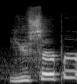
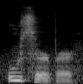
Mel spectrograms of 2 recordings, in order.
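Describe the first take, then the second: First: "usurper" opening with a YOO sound; y-glide pronunciation. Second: "usurper" opening with a bare OO sound; no y-glide. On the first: Reviewer unsure of the beer's name, offering "usurper" as yoo-SUR-per. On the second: Reviewer offering the other option for the beer's name, "usurper" as oo-SUR-per. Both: Shown as a demonstration. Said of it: "Is it usurper or usurper".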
